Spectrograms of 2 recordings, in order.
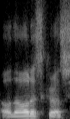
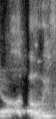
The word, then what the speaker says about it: Adolis: How you say it? Aldaldis Garcia. He's Adolis Garcia.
